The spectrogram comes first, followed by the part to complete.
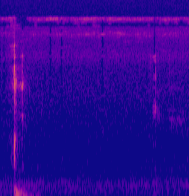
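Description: A single computer keyboard keystroke shortly after the start, followed by near silence, with one faint tick near the end.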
